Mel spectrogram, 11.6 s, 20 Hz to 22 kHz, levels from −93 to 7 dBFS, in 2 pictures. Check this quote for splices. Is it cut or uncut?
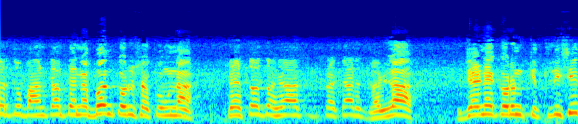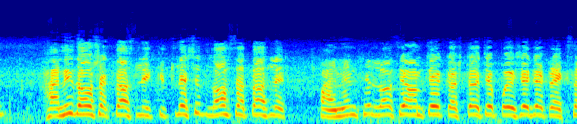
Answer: uncut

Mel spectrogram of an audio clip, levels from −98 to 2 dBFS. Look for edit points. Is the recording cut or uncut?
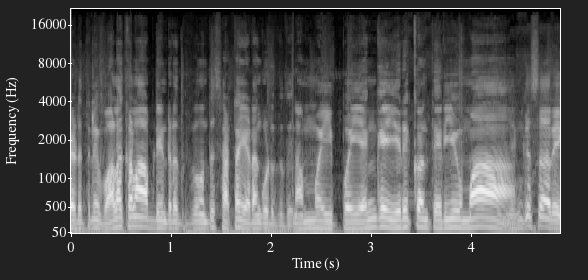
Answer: cut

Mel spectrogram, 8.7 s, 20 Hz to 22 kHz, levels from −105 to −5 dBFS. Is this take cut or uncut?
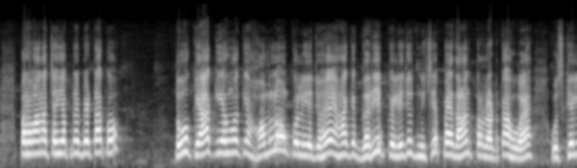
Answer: uncut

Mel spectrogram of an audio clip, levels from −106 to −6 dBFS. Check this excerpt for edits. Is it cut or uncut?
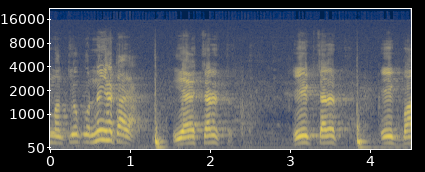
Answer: cut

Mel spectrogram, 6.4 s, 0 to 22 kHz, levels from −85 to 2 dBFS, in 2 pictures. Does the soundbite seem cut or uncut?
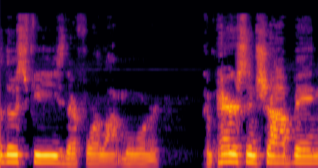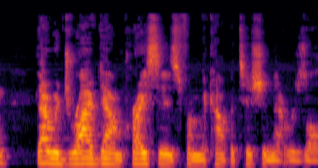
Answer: uncut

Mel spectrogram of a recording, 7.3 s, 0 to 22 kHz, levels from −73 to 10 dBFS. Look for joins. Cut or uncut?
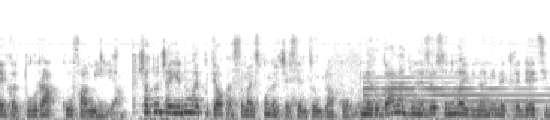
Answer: cut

